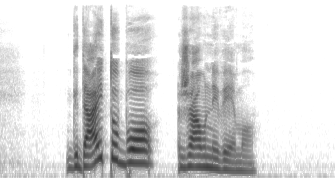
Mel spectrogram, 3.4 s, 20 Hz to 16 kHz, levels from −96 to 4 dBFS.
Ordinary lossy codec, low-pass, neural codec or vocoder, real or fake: AAC, 64 kbps; 14.4 kHz; none; real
